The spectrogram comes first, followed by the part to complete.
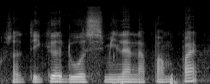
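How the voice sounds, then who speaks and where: Male Malaysian preacher, gravelly voice, urges the crowd in a loose, repetitive sermon style. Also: mid-range voice, level tone, fast talker, darkish tone, a little hiss or hum. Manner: conversational, repetitive, urging the crowd. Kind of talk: sermon to a live audience.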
